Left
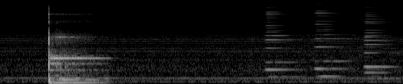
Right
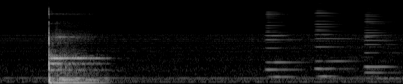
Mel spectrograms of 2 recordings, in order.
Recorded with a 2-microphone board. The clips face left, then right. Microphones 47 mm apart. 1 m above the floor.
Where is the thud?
10° left (ahead or behind), 1.1 m.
